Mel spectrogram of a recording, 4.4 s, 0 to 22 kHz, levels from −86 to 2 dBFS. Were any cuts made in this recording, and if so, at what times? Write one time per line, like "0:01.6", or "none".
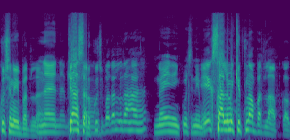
none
